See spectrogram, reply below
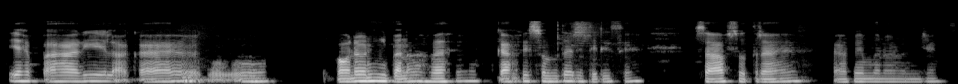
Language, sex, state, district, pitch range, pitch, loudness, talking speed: Hindi, male, Bihar, Araria, 130-150 Hz, 140 Hz, -19 LUFS, 125 wpm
